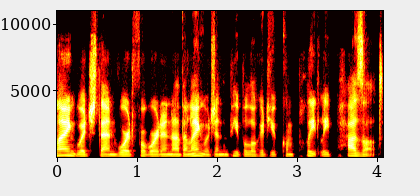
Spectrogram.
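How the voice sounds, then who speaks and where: A man with a German accent speaks at a medium pitch with fairly even intonation and a bright, sharp tone. The sound is dry and close with no echo, over a quiet background. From Germany. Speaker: podcast host. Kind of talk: interview.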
